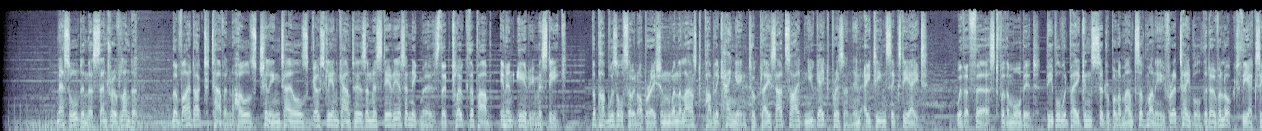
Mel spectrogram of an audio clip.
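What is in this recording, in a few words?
documentary, male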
